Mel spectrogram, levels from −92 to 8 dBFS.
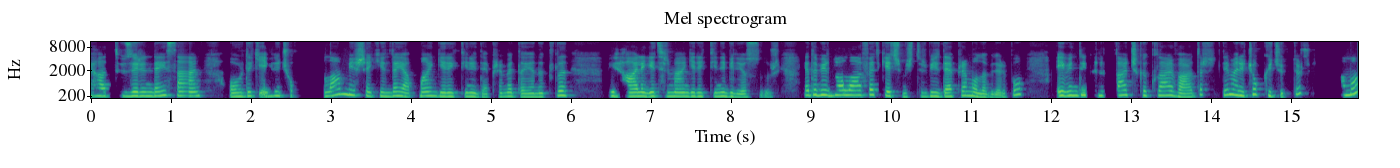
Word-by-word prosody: hattı 220 0 -3
üzerindeysen 225 +1 +2 0.3
oradaki 205 +3 0
evini 230 +2 0
çok - - -9 0.4
sağlam 285 +8 +2
bir 280 -2 +4
şekilde 220 -4 0
yapman 220 +2 0
gerektiğini, 200 -2 +1
depreme 195 +4 -4
dayanıklı 185 +8 0 0.5
bir 220 -2 +1
hâle 210 0 +5
getirmen 205 0 +1
gerektiğini 205 0 0
biliyorsundur. 170 -2 -4 0.3
Ya 265 - +1
da 285 -2 +3
bir 275 -4 +4
doğal 270 0 +4
afet 290 +2 0
geçmiştir, 210 -5 -2
bir 210 -2 +1
deprem 205 +4 +2
olabilir 175 -2 -1
bu. 305 +2 -2 0.4
Evinde 245 +3 +4
kırıklar, 260 +3 -2
çıkıklar 250 -1 -1
vardır, 195 +11 -2
değil 290 +3 +3
mi? 295 - +6
Hani 245 -3 +4
çok 310 +1 -1
küçüktür 235 - -3 0.5
ama, 305 +8 +4
225 Hz, 140 wpm, -20 LUFS, 200-255 Hz, 0.5 s, mi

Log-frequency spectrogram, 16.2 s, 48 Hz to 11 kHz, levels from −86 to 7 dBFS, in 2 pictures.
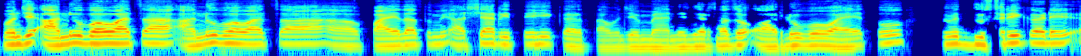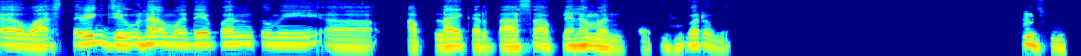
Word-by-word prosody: म्हणजे 155 +4 +5 0.2
अनुभवाचा 170 +2 +6 0.2
अनुभवाचा 165 +1 +2 0.5
अ, - - -4
फायदा 135 +2 +3
तुम्ही 160 +2 -6
अशा 170 +5 +1
रीतेही 155 0 -3
करता 120 -3 -5
म्हणजे 120 +1 -6
मॅनेजरचा 120 +2 -3
जो 150 +3 0 0.2
अनुभव 140 +3 0
आहे, 130 0 +2
तो 175 +6 -3 0.3
तुम्ही 165 +1 0
दुसरीकडे 170 +4 +2
अ, 150 -7 -3
वास्तविक 145 +7 -2
जीवनामध्ये 155 0 -1
पण 160 +1 -3
तुम्ही 145 -1 -6 0.8
ॲप्लाय 125 +4 -2
करता 120 0 -4
असं 125 +3 -4
आपल्याला 135 +2 -3
म्हणता 115 -7 -5
येईल. 120 +3 -13
बरोबर. 140 -6 -6 2.2
हं, 155 - -1
हं, 120 - -8
145 Hz, 115 wpm, -24 LUFS, 125-165 Hz, 2.2 s, अनुभवाचा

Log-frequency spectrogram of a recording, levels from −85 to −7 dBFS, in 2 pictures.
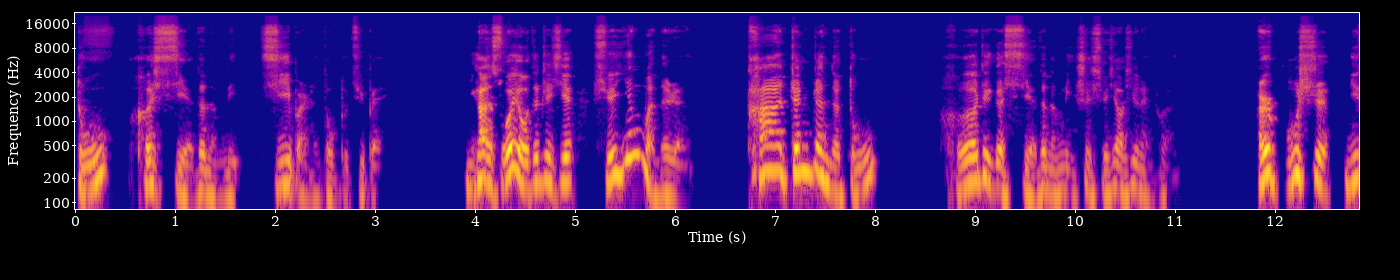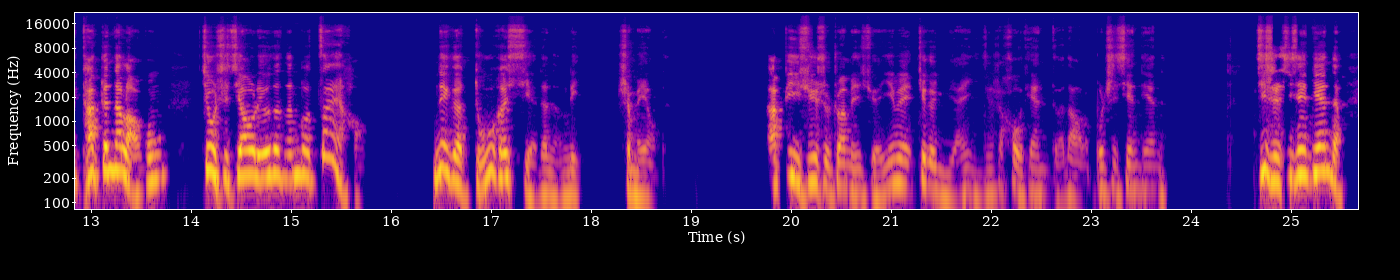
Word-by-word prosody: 读 175 - -2 0.2
和 160 - -3
写 125 -7 -5
的 135 +2 -6
能 110 -3 -12
力 110 -2 -14 0.2
基 165 +2 -5
本 - - -12
上 105 - -20
都 105 0 -12
不 - - -24
具 - - -16
备。 480 - -15 0.9
你 150 - -10
看 190 0 +4
所 235 - +6
有 160 -11 +6
的 175 - -1
这 180 0 -2
些 180 +1 0 0.2
学 190 +3 0
英 350 - +3
文 110 - -2
的 120 0 -8
人， 260 - -14 0.5
他 250 0 +2
真 235 +4 +4
正 220 -8 +3
的 130 - -7
读 135 - -8 0.6
和 180 +3 -1
这 195 -1 -2
个 - - -1
写 115 -1 -6
的 140 - -6
能 125 0 -12
力 135 -3 -18
是 115 +6 -12
学 120 +1 -10
校 130 - -7
训 150 +6 -10
练 115 -7 -16
出 110 - -31
来 110 - -23
的。 - - -41 0.8
而 225 - +7
不 170 +10 +1
是 200 -2 -1
你 180 +4 -3
她 210 +4 +3
跟 245 +3 +5
她 245 - +6
老 210 -12 +3
公 190 +9 -3 0.3
就 245 -2 +5
是 200 -2 -3
交 220 +3 +5
流 210 +1 +6
得 225 - +5
能 200 +2 -1
够 215 -1 +2
再 345 - -3
好， - - -16 0.6
那 235 +2 +1
个 175 -4 +4
读 155 - -3
和 205 -2 +3
写 155 - -7
的 125 - -10
能 115 0 -14
力 120 -2 -12 0.3
是 - - -8
没 115 -2 -7
有 115 - -12
的。 - - -40 1.0
它 170 - -1
必 210 -4 0
须 180 +1 -3
是 155 -4 -8
专 155 +4 -6
门 130 -2 -12
学， 115 -1 -13
因 155 +7 -10
为 165 -3 -6
这 180 - -3
个 150 - -7
语 120 -4 -13
言 110 +4 -18
已 125 - -25
经 125 +1 -18
是 - - -22
后 - - -10
天 125 +1 -17
得 100 - -24
到 110 -3 -16
了， - - -30
不 140 - -11
是 140 +1 -12
先 140 +4 -10
天 140 0 -19
的。 120 - -19 0.9
即 235 +2 +4
使 185 -4 +3
是 205 - -5
先 220 0 +5
天 240 +1 +4
的， - - -2
160 Hz, 250 characters per minute, -22 LUFS, 125-210 Hz, 1.0 s, 而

